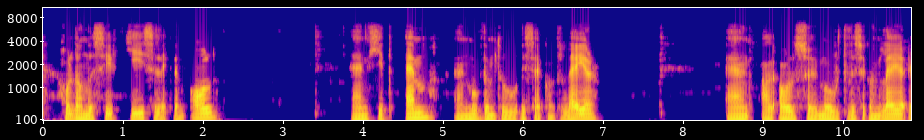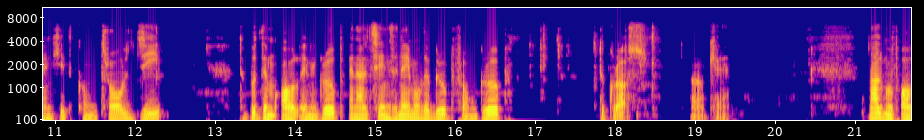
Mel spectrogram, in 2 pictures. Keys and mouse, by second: 0.7-5.4 right drag, 4.8 m, 10.4-12.4 drag, 12.1 ctrl+g, 14.8-16.6 drag.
